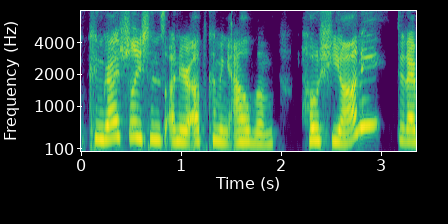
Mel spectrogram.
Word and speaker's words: Hoshiani: is uh so congratulations on your upcoming album hoshiani did i pronounce that properly so i keep sending this yeah that is properly it was gonna be called hoshiani and i left it like that on the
